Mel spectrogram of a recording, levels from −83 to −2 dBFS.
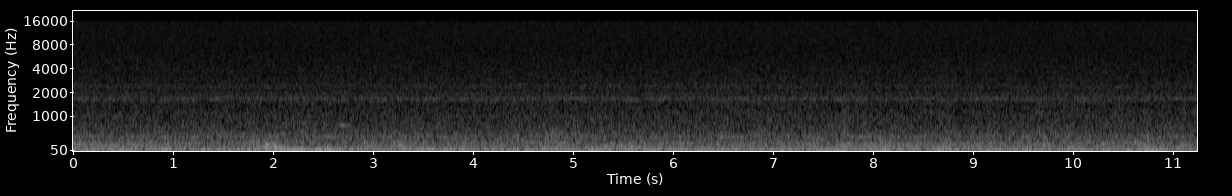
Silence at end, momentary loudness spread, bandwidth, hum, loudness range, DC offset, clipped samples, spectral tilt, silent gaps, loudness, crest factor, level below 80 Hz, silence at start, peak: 0 s; 3 LU; 16.5 kHz; none; 1 LU; under 0.1%; under 0.1%; -5 dB/octave; none; -48 LUFS; 16 dB; -48 dBFS; 0 s; -30 dBFS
